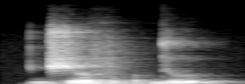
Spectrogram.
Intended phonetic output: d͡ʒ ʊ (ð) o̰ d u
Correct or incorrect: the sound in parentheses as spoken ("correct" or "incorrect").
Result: incorrect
